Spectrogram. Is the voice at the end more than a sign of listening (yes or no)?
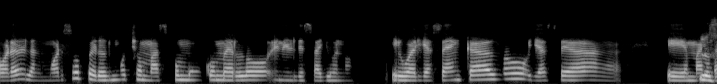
no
